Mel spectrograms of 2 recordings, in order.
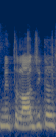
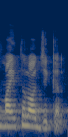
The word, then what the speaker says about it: mythological: You don't pronounce it as mythological, you pronounce it as mythological. Okay, it is pronounced as mythological because MITH is myth. If you are pronouncing it as mythological, please change it to mythological.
